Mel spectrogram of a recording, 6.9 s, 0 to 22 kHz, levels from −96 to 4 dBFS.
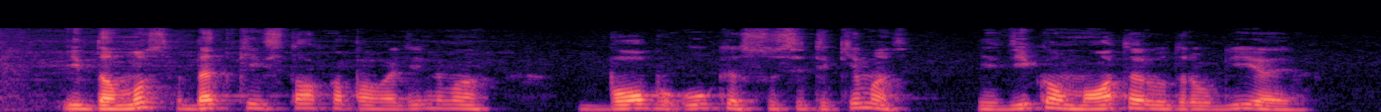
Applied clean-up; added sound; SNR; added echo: none; none; none; none.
